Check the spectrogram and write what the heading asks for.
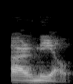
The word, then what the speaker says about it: Arneill: Arneill, okay.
